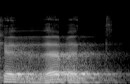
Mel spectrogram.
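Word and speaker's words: كَذَّبَتْ: കദ്ദബത് ഇതിൽ തഫ്ഖീമിൻ്റെ അക്ഷരങ്ങളിലെ തർക്കീഖാണ്. കദ്ദബത് ദാല് വ്യക്തമാക്കി ഉച്ചരിക്കണം.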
